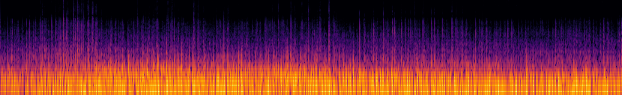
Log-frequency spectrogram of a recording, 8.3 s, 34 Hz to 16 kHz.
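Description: Deep, continuous roaring rumble of a rocket engine as the Starhopper prototype lifts off and hovers about 150 feet up; a dense, steady low roar fills the whole stretch with no voices.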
